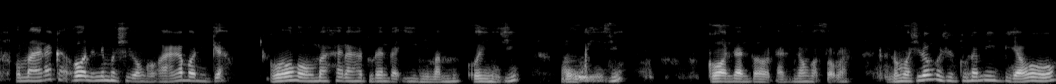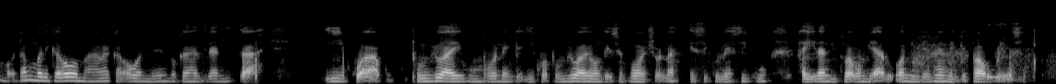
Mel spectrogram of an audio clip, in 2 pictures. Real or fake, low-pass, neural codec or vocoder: fake; 7.2 kHz; vocoder, 22.05 kHz, 80 mel bands, HiFi-GAN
